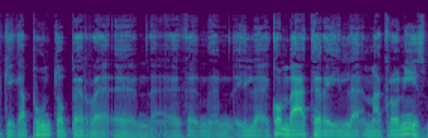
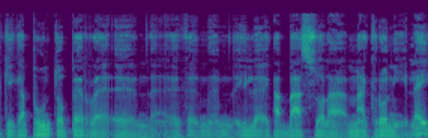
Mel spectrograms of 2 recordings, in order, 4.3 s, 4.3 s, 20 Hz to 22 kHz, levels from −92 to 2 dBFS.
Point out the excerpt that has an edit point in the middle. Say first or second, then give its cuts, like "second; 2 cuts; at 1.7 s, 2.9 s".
second; 1 cut; at 2.7 s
